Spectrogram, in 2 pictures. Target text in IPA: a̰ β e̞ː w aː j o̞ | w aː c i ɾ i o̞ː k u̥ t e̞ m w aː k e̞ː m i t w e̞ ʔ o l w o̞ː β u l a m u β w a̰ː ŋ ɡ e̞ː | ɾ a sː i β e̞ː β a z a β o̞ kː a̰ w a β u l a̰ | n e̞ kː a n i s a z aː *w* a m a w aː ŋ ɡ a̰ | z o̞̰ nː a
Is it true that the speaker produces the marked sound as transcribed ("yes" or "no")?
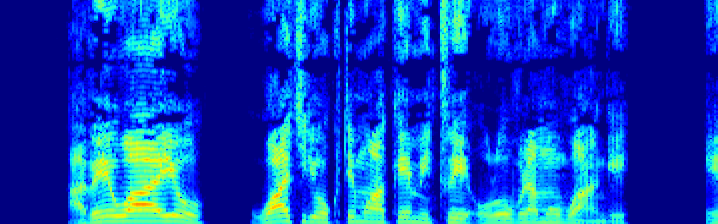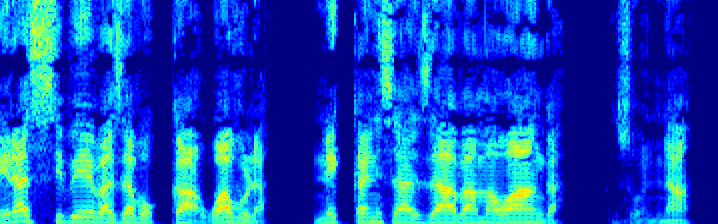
no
